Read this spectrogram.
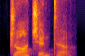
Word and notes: trochanter: Indian

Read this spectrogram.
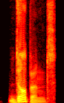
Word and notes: dopant: British English

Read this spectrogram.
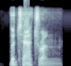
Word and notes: betatron: British English

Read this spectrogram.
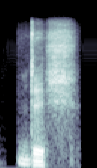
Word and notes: dish: British English

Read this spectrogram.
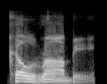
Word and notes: kohlrabi: British English

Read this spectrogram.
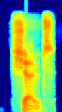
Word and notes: shoat: British English

